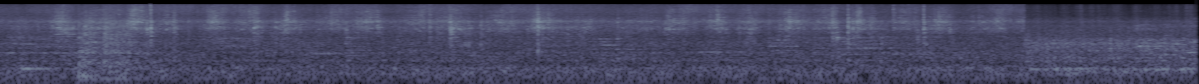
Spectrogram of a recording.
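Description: A spatula stirring and scraping chopped vegetables in a large steel pot, with a light sizzle of frying underneath and many short scrapes against the metal. Near the end this gives way to a steady low hum.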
